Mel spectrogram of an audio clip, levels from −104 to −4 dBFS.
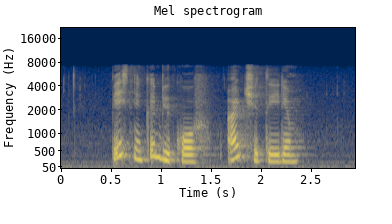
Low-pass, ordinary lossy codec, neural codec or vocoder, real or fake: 7.2 kHz; none; none; real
